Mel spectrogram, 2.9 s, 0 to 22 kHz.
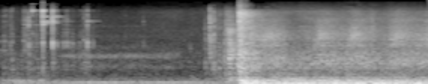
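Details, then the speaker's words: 1984 Pontiac Fiero, first cranking in over 30 years with likely no fuel in it: after keys rattle, the starter gives a slow, labored churn that never catches. Weak cranking; owner suspects the battery has the wrong cranking amps. "the battery is uh it sounds a little weak maybe that's the wrong cranking amps I'll have to find out"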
